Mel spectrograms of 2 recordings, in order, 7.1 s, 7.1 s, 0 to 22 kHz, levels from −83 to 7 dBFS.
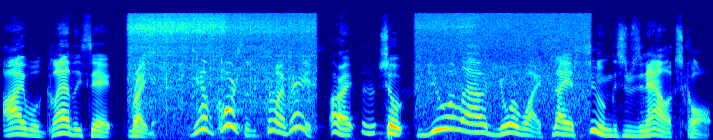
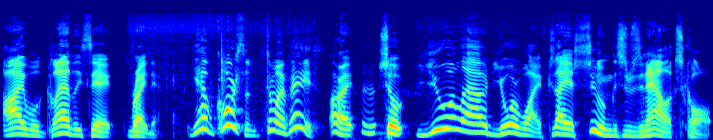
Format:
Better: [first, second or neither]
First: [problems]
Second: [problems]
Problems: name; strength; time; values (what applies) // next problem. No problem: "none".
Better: second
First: hiss; loud; from 1.5 to 3 s and from 4 to 6 s; 4 dB below the speech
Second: hiss; faint; from 1.5 to 3 s and from 4 to 6 s; 30 dB below the speech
